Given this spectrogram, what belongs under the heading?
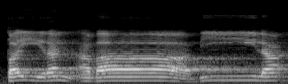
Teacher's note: نون ساکن یا تنوین کو بغیر غنہ کے ظاہر کر کے پڑھیں گے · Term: اظہار حلقی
